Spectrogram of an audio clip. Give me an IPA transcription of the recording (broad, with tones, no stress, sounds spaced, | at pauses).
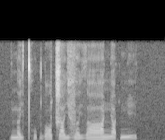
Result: n ə˧ j t̪ʰ u˨˩ k̚ ɗ ɔ˧ t͡ɕ a˨˦ j v ə˨˩ j l aː˧ ɲ a˨˩ k̚ ɲ i˨˩ t̚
